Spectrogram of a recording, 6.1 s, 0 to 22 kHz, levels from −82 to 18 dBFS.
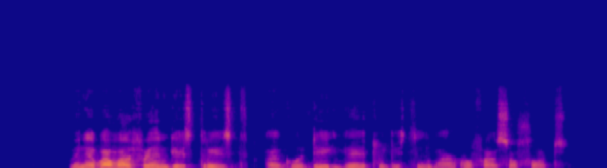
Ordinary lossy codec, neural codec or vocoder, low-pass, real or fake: none; codec, 24 kHz, 1 kbps, SNAC; 10.8 kHz; fake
